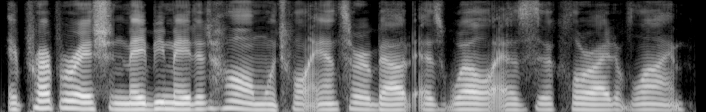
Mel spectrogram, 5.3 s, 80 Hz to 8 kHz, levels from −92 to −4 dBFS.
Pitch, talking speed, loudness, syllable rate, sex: 155 Hz, 205 wpm, -19 LUFS, 4.9 syllables/s, female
